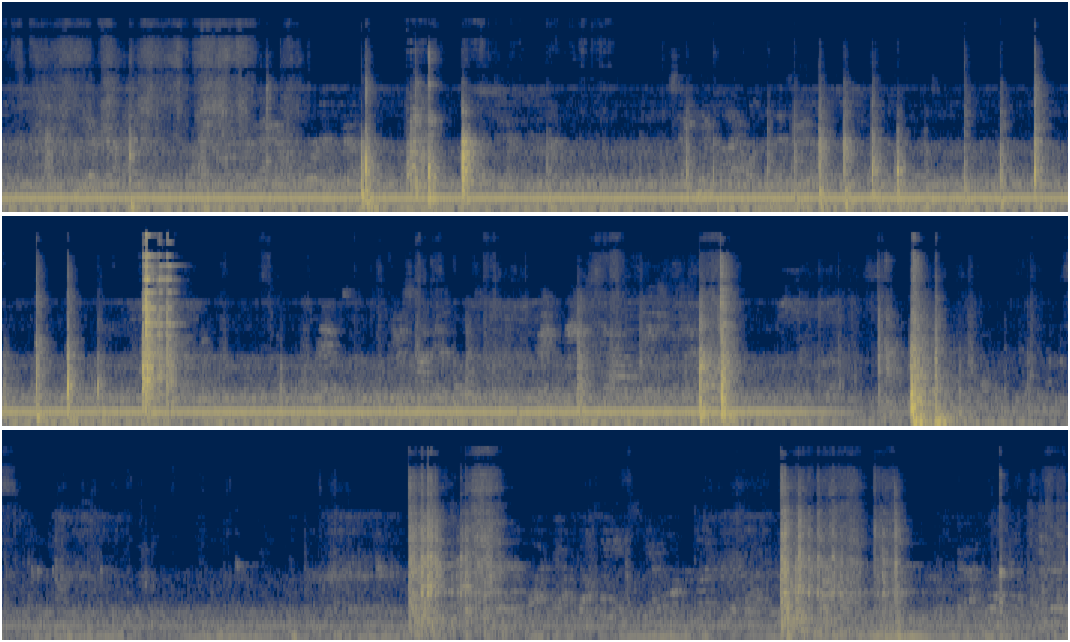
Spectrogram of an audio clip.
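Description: Small fluted metal pie pans clicking and knocking on a wooden table as the dough is pressed and trimmed off their rims, with one sharp metallic ring about twelve seconds in, over a steady low hum that stops about two-thirds of the way through. Then a heavy thump, and near the end a clatter as the oven is opened and a pie pan set on the rack.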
